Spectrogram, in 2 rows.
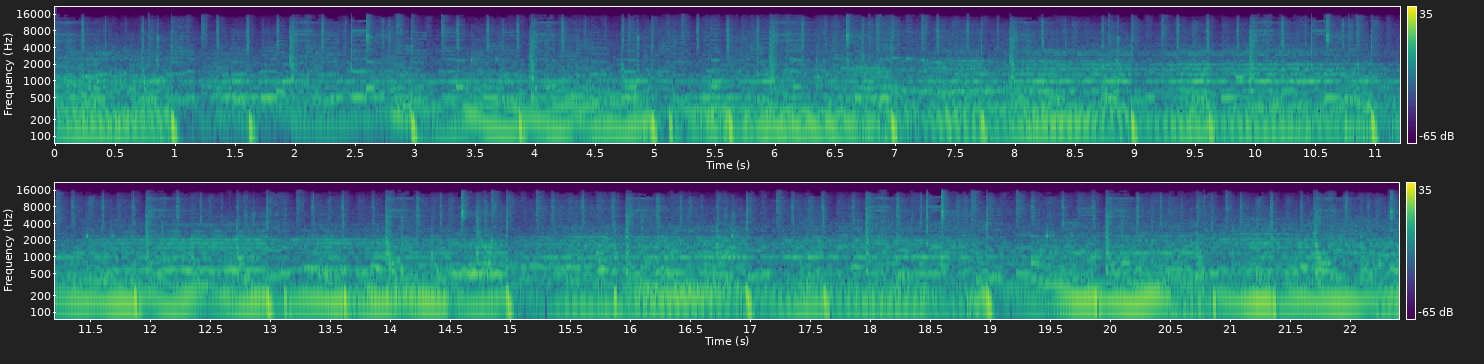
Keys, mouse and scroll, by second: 2.1 click, 3.2-6.4 drag, 7.6-8.6 drag, 10.7 click, 13.8-15.5 drag, 16.8 click, 18.8-20.6 drag, 20.7 KP_1, 21.0-22.4 drag.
